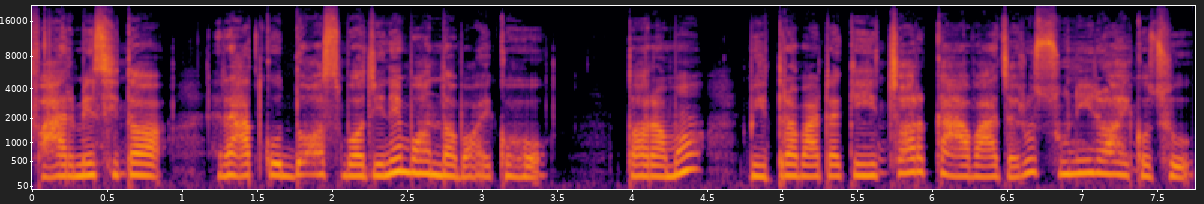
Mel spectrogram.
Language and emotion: Nepali, fearful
